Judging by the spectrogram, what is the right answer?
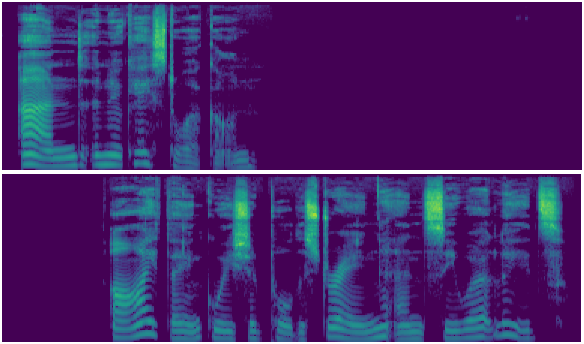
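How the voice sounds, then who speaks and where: A woman's voice: medium pitch, dry recording, studio quality, close to an everyday voice. A woman playing a jaded, sardonic witch detective who sees visions of death, talking conversationally to a partner in a roleplay audio drama. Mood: dry, determined.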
